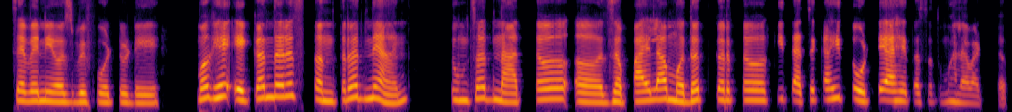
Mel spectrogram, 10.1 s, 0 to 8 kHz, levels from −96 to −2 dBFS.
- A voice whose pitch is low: No, high, 215 Hz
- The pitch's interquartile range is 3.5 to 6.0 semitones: Yes, average, 3.9 semitones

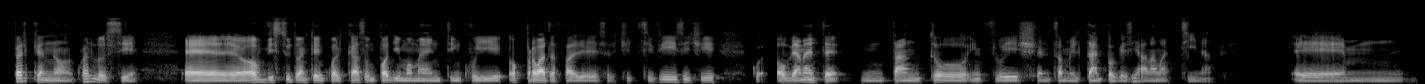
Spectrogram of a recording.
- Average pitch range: No, narrow, 2.0 semitones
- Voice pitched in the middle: No, very low, 90 Hz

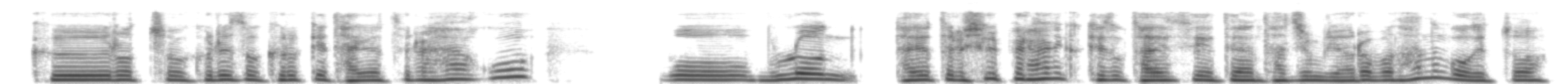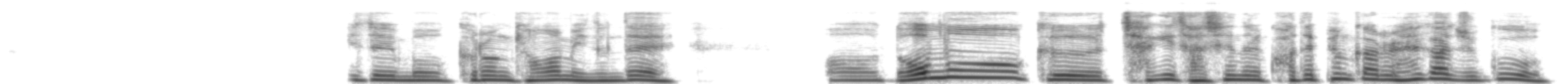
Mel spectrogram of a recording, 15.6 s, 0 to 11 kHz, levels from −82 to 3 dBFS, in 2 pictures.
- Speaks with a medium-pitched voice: Yes, medium, 170 Hz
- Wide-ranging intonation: No, average, 3.0 semitones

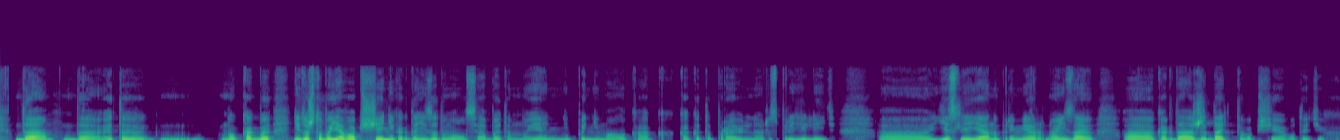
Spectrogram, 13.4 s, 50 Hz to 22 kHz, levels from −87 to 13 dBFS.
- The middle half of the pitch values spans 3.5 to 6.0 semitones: No, average, 2.9 semitones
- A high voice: No, low, 135 Hz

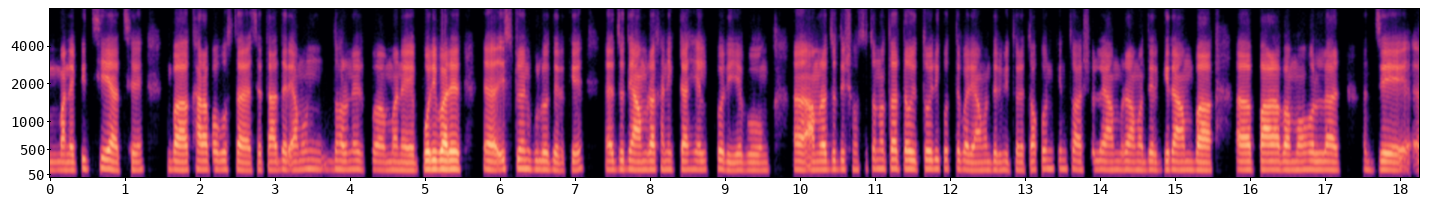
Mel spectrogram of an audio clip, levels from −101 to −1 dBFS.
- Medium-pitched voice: Yes, medium, 150 Hz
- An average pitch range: No, narrow, 1.1 semitones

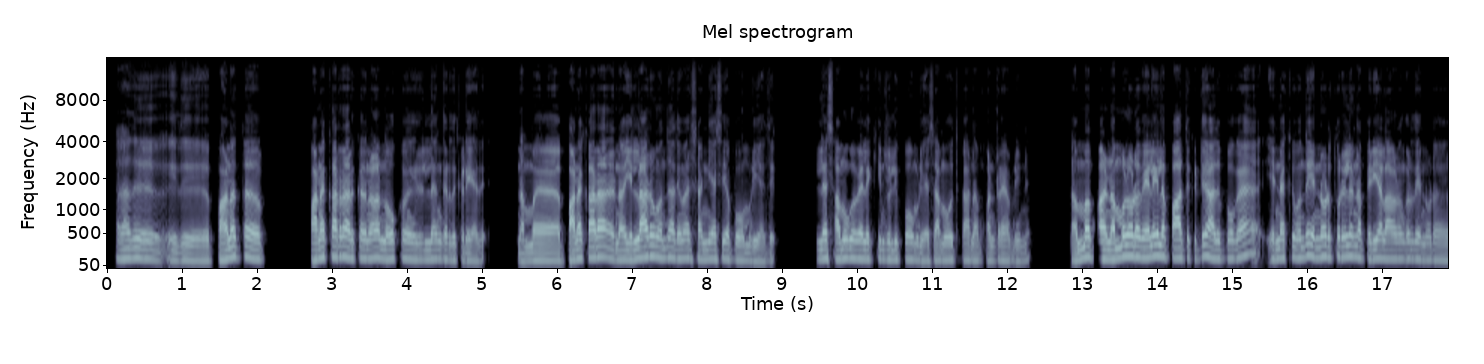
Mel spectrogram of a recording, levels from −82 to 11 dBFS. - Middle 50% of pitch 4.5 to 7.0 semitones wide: No, average, 3.6 semitones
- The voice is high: No, low, 125 Hz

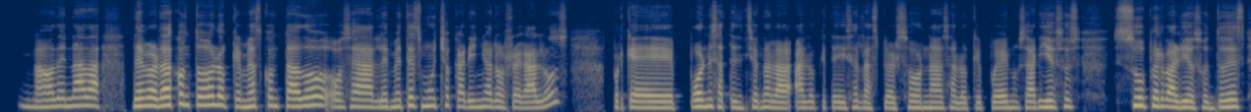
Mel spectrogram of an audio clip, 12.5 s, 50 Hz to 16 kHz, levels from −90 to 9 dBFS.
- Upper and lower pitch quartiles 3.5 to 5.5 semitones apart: Yes, average, 3.9 semitones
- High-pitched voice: Yes, high, 215 Hz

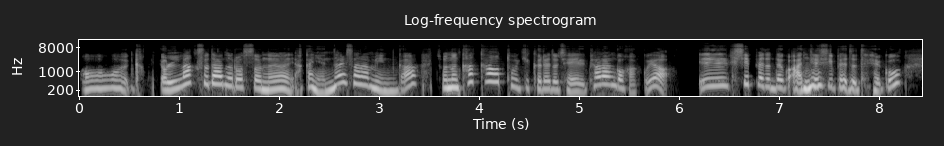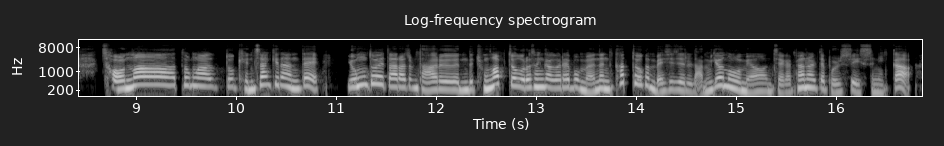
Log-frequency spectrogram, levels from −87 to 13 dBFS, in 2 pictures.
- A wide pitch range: Yes, wide, 6.2 semitones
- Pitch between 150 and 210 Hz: No, very high, 250 Hz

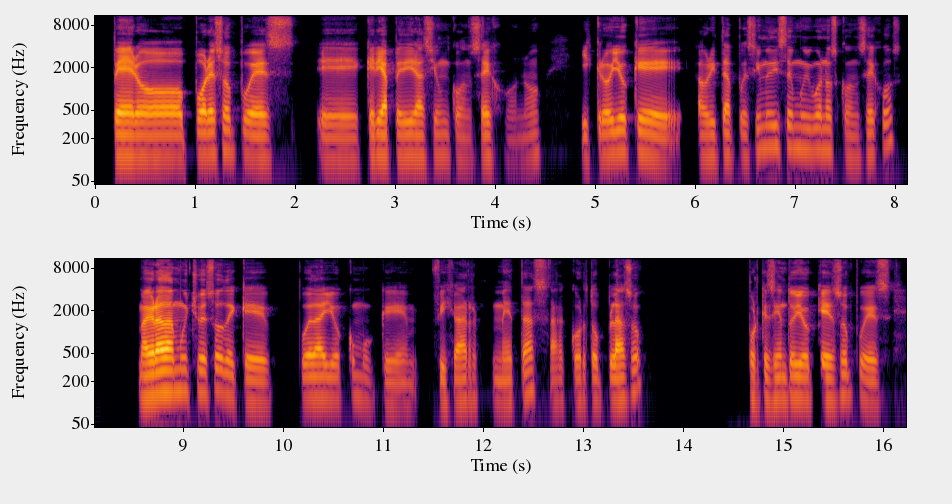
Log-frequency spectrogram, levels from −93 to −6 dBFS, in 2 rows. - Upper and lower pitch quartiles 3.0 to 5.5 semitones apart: No, narrow, 2.4 semitones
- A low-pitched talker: Yes, low, 115 Hz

